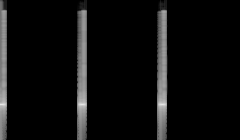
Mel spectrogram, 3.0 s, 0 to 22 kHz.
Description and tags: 1k bleeps -20dBFS 3 Seconds
BLEEPS, LINE, UP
